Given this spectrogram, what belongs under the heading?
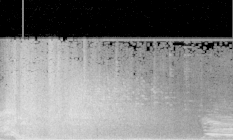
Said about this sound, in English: A few moments later, the rig shuddered as another missile was launched from the roof pod, and this time the APC was hit dead center.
